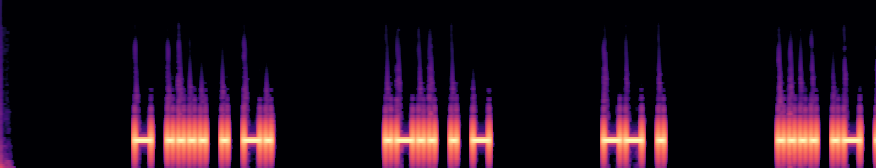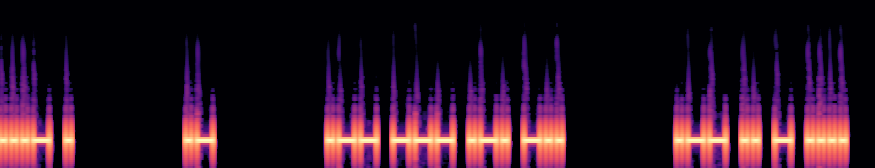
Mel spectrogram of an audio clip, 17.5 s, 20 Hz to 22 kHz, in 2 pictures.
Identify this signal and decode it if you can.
Morse code, heard as a keyed tone, about 22 wpm, 700 Hz. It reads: THEN LET ME HAVE A WORD WITH
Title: 3x Word-Spacing - Sentences from Top 300 Words - 22wpm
